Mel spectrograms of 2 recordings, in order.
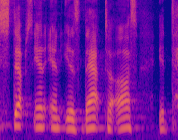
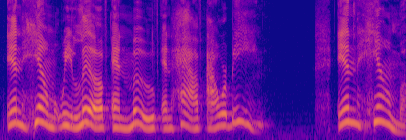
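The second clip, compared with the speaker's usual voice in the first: slow, lifted preaching voice; 4 semitones higher, much slower than usual. Acted. Pastor proclaims scripture to the congregation, slow and lifted. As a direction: draw the words out to the church.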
